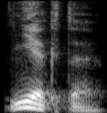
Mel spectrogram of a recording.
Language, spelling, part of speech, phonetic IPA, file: Russian, некто, pronoun, [ˈnʲektə], Ru-некто.ogg
- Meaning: 1. indefinite pronoun, somebody, someone 2. a certain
